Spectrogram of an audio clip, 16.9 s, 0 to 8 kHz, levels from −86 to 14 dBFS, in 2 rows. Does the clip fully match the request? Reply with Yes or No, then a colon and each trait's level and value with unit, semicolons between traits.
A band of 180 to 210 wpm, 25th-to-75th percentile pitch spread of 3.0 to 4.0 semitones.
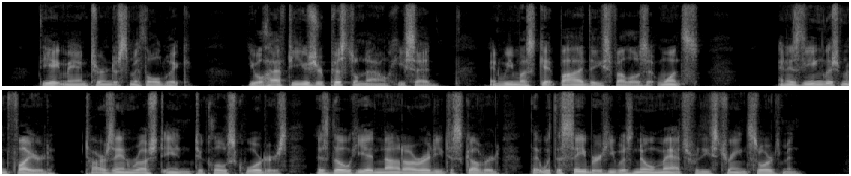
Yes: average, 200 wpm; average, 3.5 semitones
